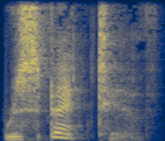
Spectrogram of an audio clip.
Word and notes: respective: British English

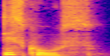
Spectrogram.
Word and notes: discourse: British English

